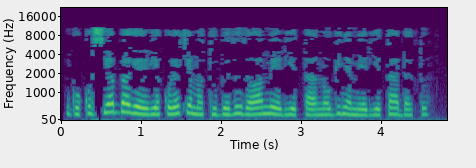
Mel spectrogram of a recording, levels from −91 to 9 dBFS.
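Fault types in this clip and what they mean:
MP3 compression: the whole clip has nothing above about 10.6 kHz, with a watery, swirly quality to the speech and metallic chirps on s sounds. That's the heavy damage you'd expect when the encoder is starved of bits, likely a low-bitrate MP3 around 24 kbps.
Pre-echo: a hiss creeps in just ahead of two sharp attacks, about 34 ms before one at 4.09 s and 25 ms before one at 4.50 s. The codec spreads noise across each block, so it leaks into the quiet before the onset.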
